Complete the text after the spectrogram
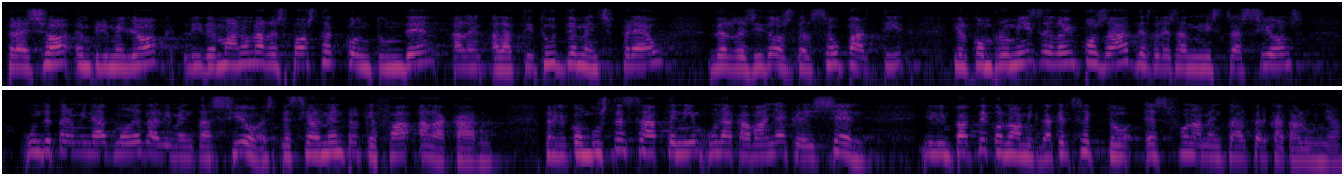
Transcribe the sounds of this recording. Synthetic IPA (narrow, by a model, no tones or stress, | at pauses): pəɾaʃɔəmpɾimeʎɔkliðəmanaunərəspɔst̪əkont̪und̪enəəlak̚t̪it̪ut̪̚d̪əmɛnspɾɛw | ðəlˠzrəʒiðozðəlˠsɛwpəɾt̪it̪ | əlˠkompɾomizənoimpozat̪̚d̪ezðələzad̪minist̪ɾasionz | und̪ət̪əɾminat̪moðed̪aliment̪asijoəspəsialˠmẽmpəlˠkefaʔəlakaɾn | pəɾkɛkɔmbust̪ɛsap̚t̪ənimunakaβaɲəkɾeʃen | ilimpak̚t̪ekunɔmik̚d̪akɛt̪sək̚t̪oesfunəmənt̪alˠpəɾkat̪aluɲə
